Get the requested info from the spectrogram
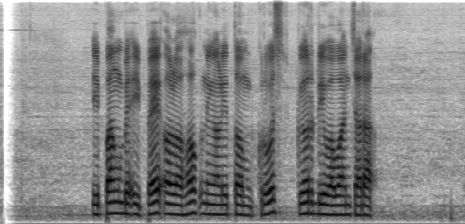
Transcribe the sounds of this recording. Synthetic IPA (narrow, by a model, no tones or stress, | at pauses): ʔipaŋbeipeʔɔlɔɦɔk̚niŋalit̪ɔmkɾuskɨrdiwawaɲt͡ʃaɾa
